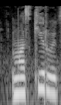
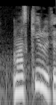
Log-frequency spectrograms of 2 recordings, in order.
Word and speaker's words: маскирует: Он находился в настоящей клинической депрессии, а клиническая депрессия часто маскирует себя алкоголизмом. Маскирует это, кстати, медицинское ударение. По-русски мы бы сказали «маскирует».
